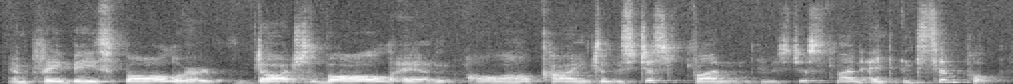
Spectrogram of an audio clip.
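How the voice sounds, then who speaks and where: A woman's voice: medium pitch, measured pace, warm tone. A woman in her seventies chatting fondly about growing up in a small town, full of asides. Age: 70s. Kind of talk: documentary interview. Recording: dull, roomy sound from a distant mic.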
